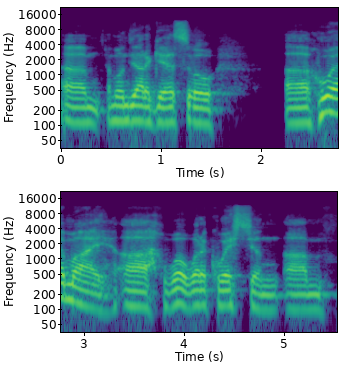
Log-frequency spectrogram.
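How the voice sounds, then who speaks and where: A Bulgarian man, an entrepreneur and productivity speaker, answers conversationally as a podcast guest. His voice is lowish and darkish, unhurried, with enthusiastic, emphatic phrasing.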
